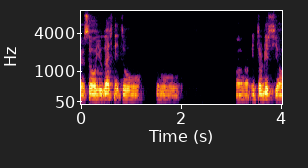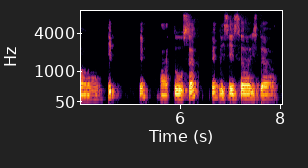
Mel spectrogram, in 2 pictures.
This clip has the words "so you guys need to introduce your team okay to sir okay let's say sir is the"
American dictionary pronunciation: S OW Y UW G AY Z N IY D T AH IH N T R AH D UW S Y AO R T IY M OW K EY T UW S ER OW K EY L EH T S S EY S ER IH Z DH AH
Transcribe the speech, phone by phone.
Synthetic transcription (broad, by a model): S OW Y UW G AY S N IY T T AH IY N T R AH D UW S Y AO T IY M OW K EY T UW S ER OW K EY L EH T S S EY S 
